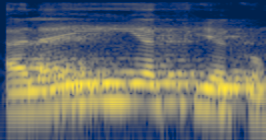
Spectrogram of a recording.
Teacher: الن یکفیکم حمزہ اقصی حلق سے ادا کریں گے، لین میں نون ساکن کے بعد یعنی کی وجہ سے ادغام ہے، یہ ادغام ناقص ہے، غنہ ہوگا۔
